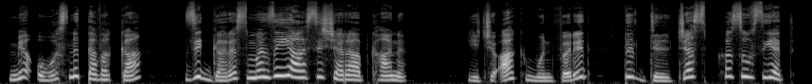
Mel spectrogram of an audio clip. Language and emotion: Kashmiri, surprised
